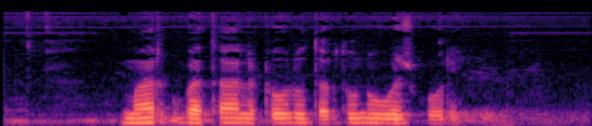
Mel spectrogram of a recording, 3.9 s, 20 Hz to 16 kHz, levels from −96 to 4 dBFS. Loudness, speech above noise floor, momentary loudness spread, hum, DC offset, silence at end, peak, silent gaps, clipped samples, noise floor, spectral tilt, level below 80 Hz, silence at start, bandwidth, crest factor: -25 LUFS; 25 dB; 13 LU; none; under 0.1%; 0.55 s; -6 dBFS; none; under 0.1%; -49 dBFS; -8.5 dB/octave; -58 dBFS; 0.1 s; 11.5 kHz; 20 dB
